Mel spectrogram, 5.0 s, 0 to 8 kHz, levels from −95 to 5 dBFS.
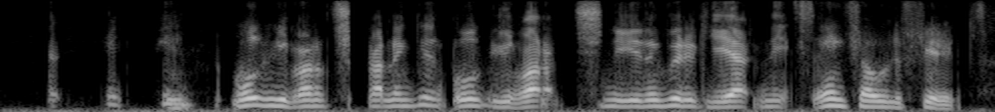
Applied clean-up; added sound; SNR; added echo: neural diffusion model UNIVERSE++.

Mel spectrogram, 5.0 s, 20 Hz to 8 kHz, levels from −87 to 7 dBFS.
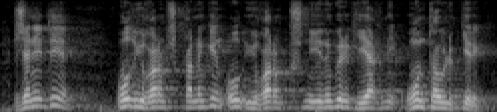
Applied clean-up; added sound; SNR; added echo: none; none; none; none.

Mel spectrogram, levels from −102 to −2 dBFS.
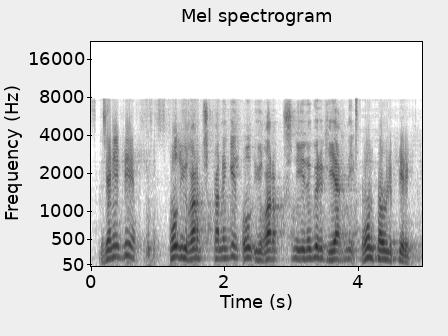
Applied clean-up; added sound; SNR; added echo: neural separator model SepFormer DNS4.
